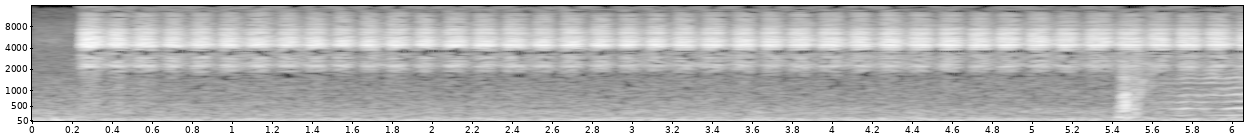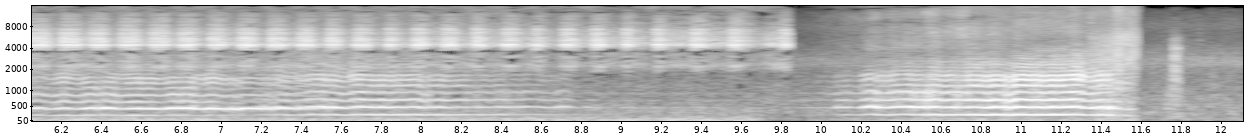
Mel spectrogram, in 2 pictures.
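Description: Cartoon fly's wings buzzing: a loud, high, fast-pulsing buzz that stops abruptly about 10 seconds in. From about halfway a lower, warbling pitched hum runs along with it. A shorter burst of buzz and hum follows for about a second and a half.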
